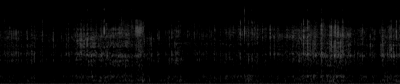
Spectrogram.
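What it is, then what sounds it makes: Glitter-coated mannequin head scratched with nails. Long nails scratch the top, forehead and sides of a glitter-covered hollow mannequin head microphone. The result is a soft, continuous, crinkly scratching that sits almost entirely in the bright high range, with little low end and short, quickly fading grains.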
